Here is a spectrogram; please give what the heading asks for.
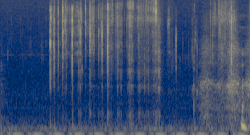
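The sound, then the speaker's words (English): Crisp crunching and snapping of green beans being eaten ASMR-style, a rapid run of crackly bites and chews, busy and fairly soft. “Well, why are you eating asparagus on air, bro? It's beans. I'll do a bit of ASMR.”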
